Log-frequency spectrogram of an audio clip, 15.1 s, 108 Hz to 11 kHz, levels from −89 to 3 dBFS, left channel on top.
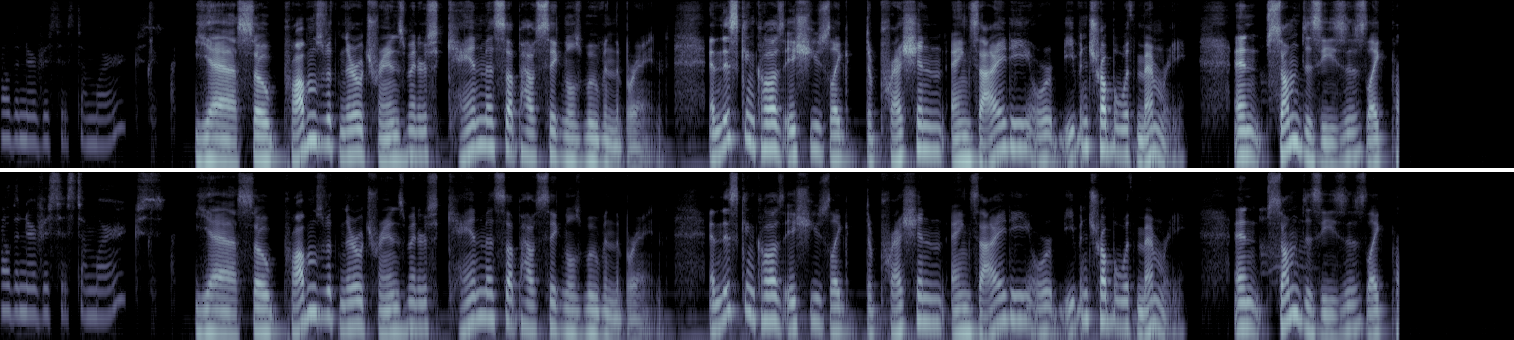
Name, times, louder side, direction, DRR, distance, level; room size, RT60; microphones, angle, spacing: voice 1, 0.0-1.6 12.7-13.2, right 5 dB, 85° right, 1.0 m, -53 dB
voice 2, 2.0-14.0, left 5 dB, 55° left, 0.5 m, -32 dB
sound 1, 2.4-11.4, right 1 dB, 40° right, 1.5 m, -59 dB
head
